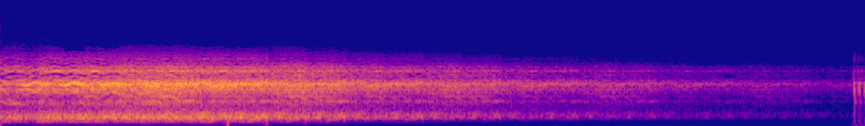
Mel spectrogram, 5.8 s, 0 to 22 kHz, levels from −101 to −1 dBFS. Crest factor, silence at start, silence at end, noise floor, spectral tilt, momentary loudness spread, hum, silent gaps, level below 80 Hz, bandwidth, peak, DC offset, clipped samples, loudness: 18 dB; 0 s; 1.9 s; -66 dBFS; -1.5 dB/octave; 22 LU; none; none; -80 dBFS; 4.3 kHz; -10 dBFS; under 0.1%; under 0.1%; -23 LUFS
